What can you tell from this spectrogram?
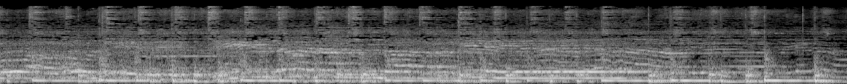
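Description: Live folk-theatre music: a two-headed barrel drum played by hand in a steady rhythm, with a melody of held notes stepping up and down over it and small cymbals ticking regularly.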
